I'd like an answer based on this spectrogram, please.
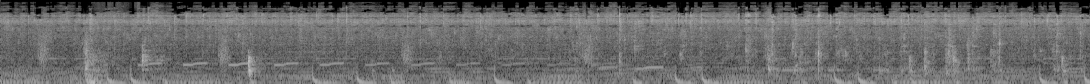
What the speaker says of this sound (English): now what we're going to do is whisk that up with a fork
